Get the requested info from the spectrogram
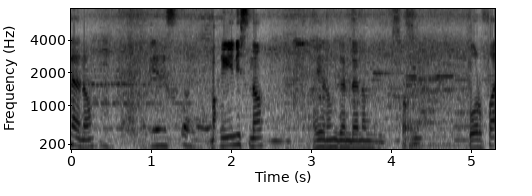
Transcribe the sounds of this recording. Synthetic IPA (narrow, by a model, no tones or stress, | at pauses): nɐnoɐismɐkiːnɪsnoʔɐjonɐŋɡɐnd̪anɐŋso̰ʔna | poɾfa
